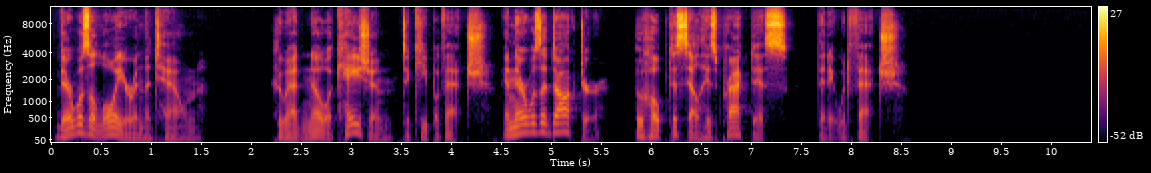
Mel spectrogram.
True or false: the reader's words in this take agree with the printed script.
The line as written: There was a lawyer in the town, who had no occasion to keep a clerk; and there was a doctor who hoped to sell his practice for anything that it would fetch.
false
